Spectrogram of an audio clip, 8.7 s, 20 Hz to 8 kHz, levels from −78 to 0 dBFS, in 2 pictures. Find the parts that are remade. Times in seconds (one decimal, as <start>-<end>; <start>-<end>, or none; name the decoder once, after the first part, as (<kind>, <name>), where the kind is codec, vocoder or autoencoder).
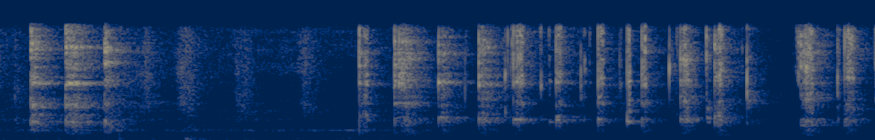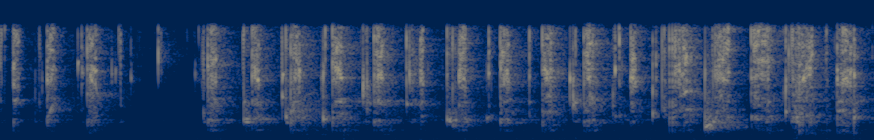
3.9-4.5 (vocoder, BigVGAN v2)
